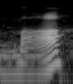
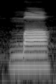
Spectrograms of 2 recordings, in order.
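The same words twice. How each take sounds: First: The pitch rises from middle to high. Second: The pitch stays high and level. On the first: "ton qui monte" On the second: "ton qui est élevé"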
